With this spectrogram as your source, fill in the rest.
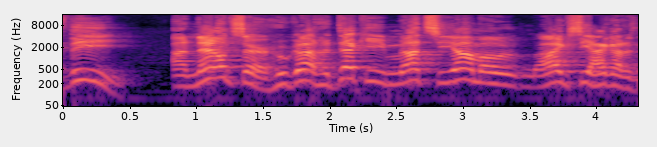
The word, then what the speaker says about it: Matsuyama: Okay, first Todd of the week is the announcer who got Hideki Matsuyama. I got his name wrong, so that's why it's not a Todd.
